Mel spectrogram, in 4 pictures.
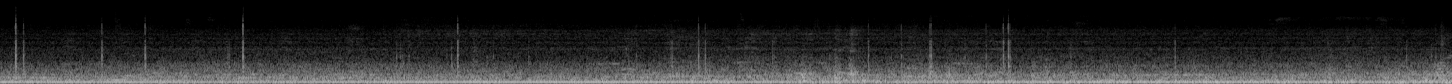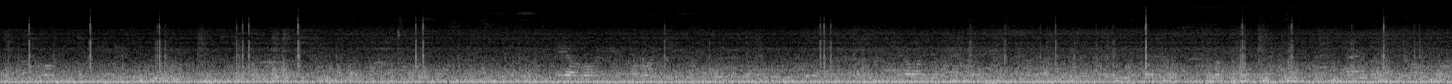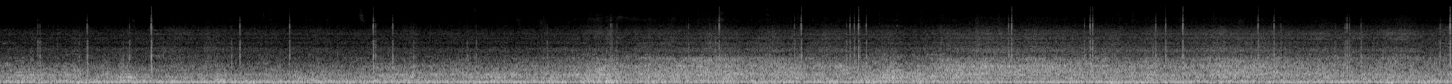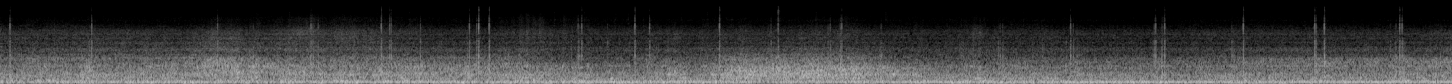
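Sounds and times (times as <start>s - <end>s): train wheels rumbling on rails: 0.0s - 58.0s
faint ticks: 56.7s - 57.7s.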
